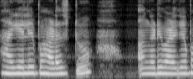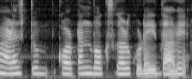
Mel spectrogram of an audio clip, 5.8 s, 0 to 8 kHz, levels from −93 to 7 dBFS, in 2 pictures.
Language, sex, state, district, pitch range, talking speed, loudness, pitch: Kannada, female, Karnataka, Bidar, 210-230 Hz, 115 wpm, -15 LUFS, 220 Hz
